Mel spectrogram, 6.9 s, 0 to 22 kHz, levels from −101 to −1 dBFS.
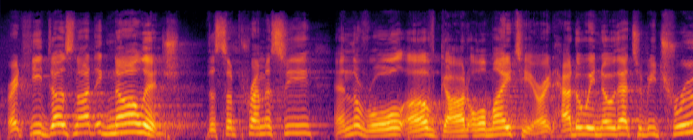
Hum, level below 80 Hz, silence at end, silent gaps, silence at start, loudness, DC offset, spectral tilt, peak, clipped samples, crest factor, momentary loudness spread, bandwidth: none; -60 dBFS; 0 s; none; 0.05 s; -18 LUFS; under 0.1%; -4.5 dB/octave; 0 dBFS; under 0.1%; 18 dB; 11 LU; 14 kHz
